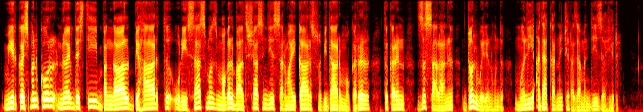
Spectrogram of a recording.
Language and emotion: Kashmiri, neutral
